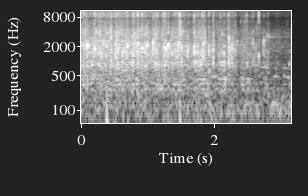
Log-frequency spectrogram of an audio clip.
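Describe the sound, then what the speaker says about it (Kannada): A crowd at a large farmers' protest rally in Mudhol claps in a sustained burst of applause, loud and continuous, then fading slightly toward the end. "ಇನ್ನೊಂದ್ಸಾರಿ ಚಪ್ಪಾಳೆ ಹೊಡೀರಿ"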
